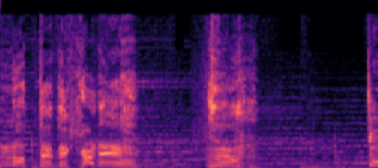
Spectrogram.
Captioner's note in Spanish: Gruñido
